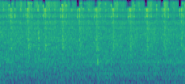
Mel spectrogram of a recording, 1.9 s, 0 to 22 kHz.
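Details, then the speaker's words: Jeep Wrangler JL 3.6L idling: fast, even, light ticking from bank one, loudest at cylinder five near the PCV by stethoscope; suspected worn rocker arm roller, intake camshaft and rocker arm to be replaced. "Then went to cylinder three, I was starting to hear it get louder, but as soon as I got to cylinder five, I could I could just hear the ticking right there in the back end."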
